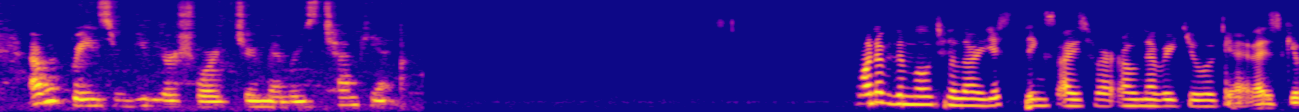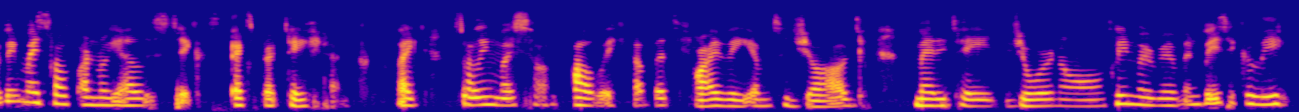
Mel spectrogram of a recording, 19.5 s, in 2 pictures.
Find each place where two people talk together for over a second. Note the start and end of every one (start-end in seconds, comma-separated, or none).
none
